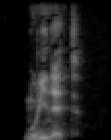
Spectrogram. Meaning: 1. moulinette 2. a program that performs a series of simple, repetitive calculations 3. top-roping
- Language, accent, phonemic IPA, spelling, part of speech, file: French, France, /mu.li.nɛt/, moulinette, noun, LL-Q150 (fra)-moulinette.wav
